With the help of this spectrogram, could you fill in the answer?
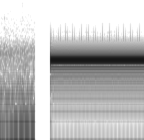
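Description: A steady electronic beep at a single high pitch begins abruptly after a brief quiet moment and holds loud and unwavering for about a second, with no voices present, heard inside a house.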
